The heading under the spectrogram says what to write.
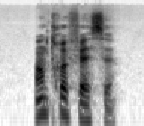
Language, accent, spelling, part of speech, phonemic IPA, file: French, France, entrefesse, noun, /ɑ̃.tʁə.fɛs/, LL-Q150 (fra)-entrefesse.wav
- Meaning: butt crack (the space between the buttocks)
